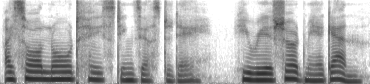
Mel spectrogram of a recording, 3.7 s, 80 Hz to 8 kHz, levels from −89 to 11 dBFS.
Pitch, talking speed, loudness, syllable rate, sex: 180 Hz, 145 wpm, -15 LUFS, 4.4 syllables/s, female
